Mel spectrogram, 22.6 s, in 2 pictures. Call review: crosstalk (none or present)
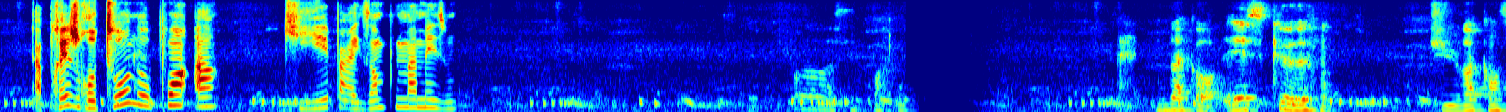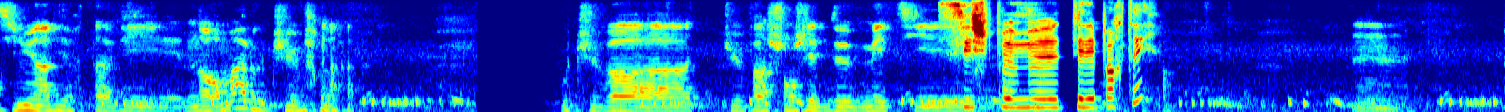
present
